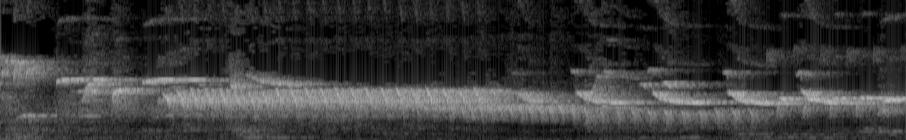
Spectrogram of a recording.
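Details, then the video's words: Canary singing a long, buzzy rolling trill that holds steady and then breaks into faster, higher chirping notes near the end; the song is played to prompt other canaries to sing. "TU CANARIO CANTARÁ CON ÉSTE VÍDEO | CANTO CANARIOS"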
